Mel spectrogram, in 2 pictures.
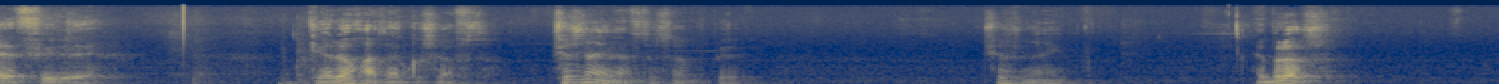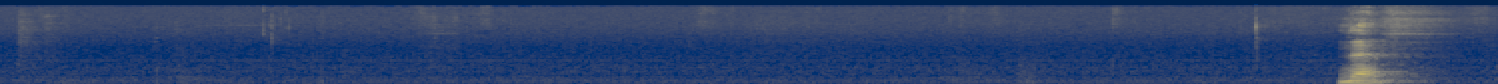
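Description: An elderly man speaks with animation into a close microphone, in short bursts with pauses.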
